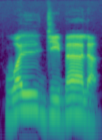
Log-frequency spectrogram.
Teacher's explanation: جیم کے مخرج کو واضح کیجئے، زبان کے درمیان اور اوپر کے تالو کو ملانے سے ادا ہوتا ہے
